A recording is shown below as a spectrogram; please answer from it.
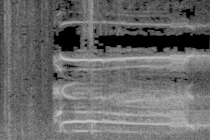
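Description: A high-pitched scream, held at an even level for about a second and a half, starting half a second in.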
